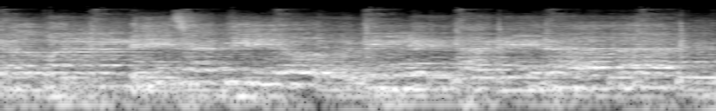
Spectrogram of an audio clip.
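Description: A man singing a Nepali folk song into a microphone over loud, steady amplified backing music.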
